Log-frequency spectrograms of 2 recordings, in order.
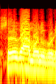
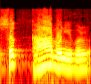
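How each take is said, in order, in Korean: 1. 첫 음절은 부드럽고 k 소리가 없어요. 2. 첫 음절은 강한 k 소리로 끝나요. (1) "발음은 서가모니불 서가모니불 서가모니불 해야 됩니다" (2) "똑똑한 체 한다고 석가모니불"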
